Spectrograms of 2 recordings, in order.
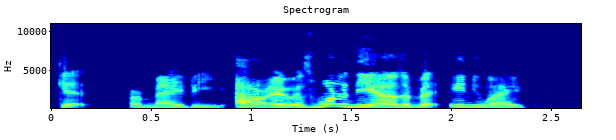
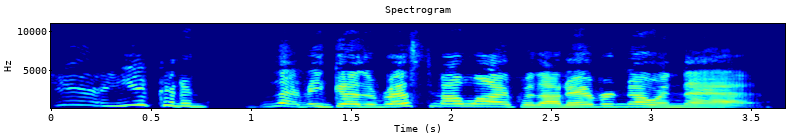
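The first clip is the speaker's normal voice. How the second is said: exasperated plea; 7 semitones higher than usual. Retold or imitated. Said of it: "I said".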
